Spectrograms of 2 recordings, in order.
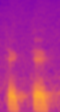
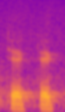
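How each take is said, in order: Both takes have the same delivery.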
